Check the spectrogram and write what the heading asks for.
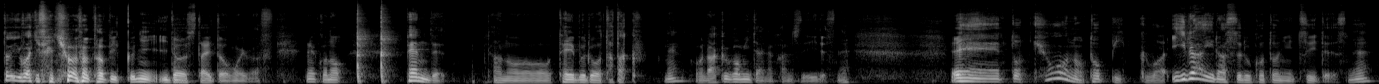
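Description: A man from Oita, Japan, hosting a relaxed solo talk for learners, explaining slowly and glossing words in English. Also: lowish voice, background noise. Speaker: podcast host. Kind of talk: casual monologue for Japanese learners. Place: indoors at a table.

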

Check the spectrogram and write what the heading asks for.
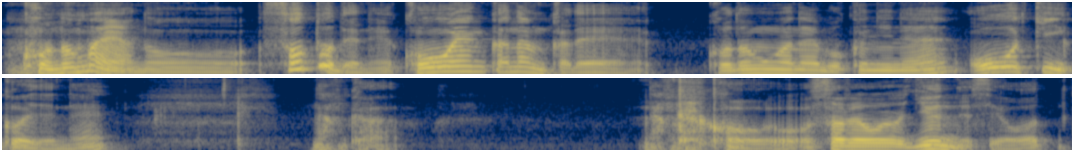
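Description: A man hosting a casual solo talk, speaking slowly in simple words and stopping to explain terms, with chatty asides. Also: mid-range voice, very animated. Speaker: podcast host.

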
